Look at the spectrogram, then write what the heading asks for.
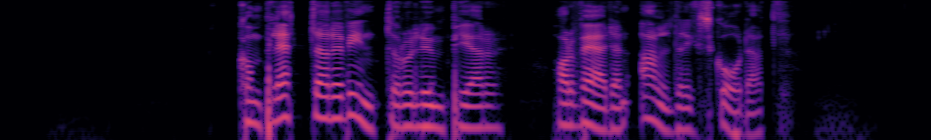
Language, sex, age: Swedish, male, 63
